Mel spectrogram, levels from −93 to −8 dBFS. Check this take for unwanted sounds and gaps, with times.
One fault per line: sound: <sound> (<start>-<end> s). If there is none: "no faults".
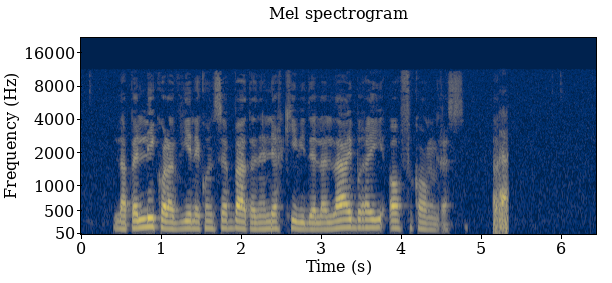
sound: laugh (5.2-5.4 s)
